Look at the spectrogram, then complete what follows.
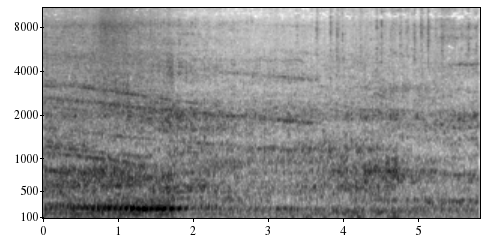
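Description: A Stadler RegioShuttle diesel railcar passes close by. Its engine drone and wheel noise are loudest about a second in, then ease off as it goes past, with a whine falling in pitch. The sound cuts off suddenly at the end.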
